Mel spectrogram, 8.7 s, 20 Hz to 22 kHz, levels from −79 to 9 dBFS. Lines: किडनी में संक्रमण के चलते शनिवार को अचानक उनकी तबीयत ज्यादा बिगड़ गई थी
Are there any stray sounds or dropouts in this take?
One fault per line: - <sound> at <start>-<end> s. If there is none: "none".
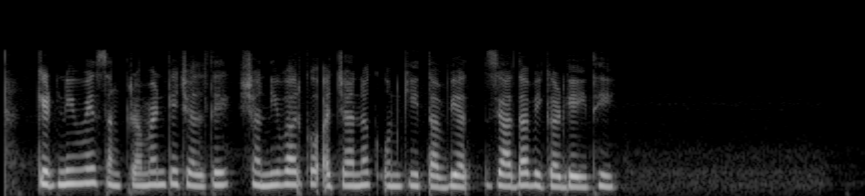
none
